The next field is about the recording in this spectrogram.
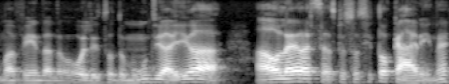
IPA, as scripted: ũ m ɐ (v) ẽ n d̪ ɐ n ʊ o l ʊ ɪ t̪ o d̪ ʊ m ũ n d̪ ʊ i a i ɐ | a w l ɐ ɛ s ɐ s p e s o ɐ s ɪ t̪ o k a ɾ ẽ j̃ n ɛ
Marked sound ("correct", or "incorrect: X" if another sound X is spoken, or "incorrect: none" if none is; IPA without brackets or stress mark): correct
